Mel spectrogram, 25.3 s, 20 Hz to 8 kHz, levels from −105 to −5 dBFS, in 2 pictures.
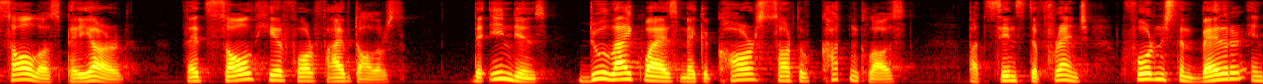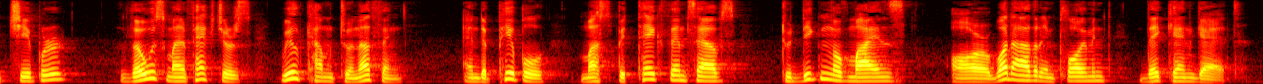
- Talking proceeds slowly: Yes, slow, 125 wpm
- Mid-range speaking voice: Yes, medium, 150 Hz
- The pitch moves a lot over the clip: Yes, wide, 6.0 semitones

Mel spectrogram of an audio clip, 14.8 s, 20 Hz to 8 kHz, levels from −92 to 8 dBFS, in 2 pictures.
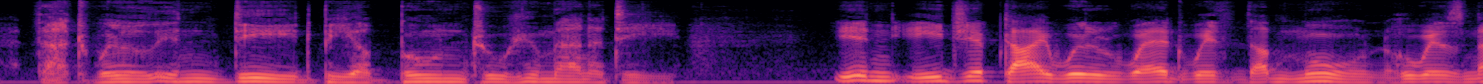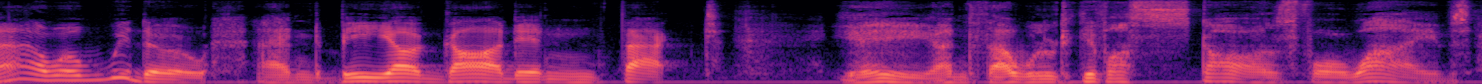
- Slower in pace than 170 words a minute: Yes, average, 150 wpm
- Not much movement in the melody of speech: No, average, 4.3 semitones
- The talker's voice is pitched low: Yes, low, 110 Hz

